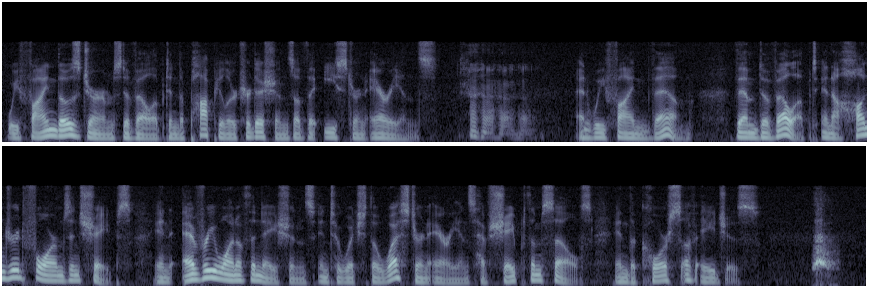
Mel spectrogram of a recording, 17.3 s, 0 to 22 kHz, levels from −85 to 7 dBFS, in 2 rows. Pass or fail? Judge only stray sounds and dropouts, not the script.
fail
